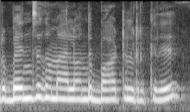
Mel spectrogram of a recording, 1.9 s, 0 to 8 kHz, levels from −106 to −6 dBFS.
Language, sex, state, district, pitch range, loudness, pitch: Tamil, female, Tamil Nadu, Kanyakumari, 235-255 Hz, -16 LUFS, 245 Hz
